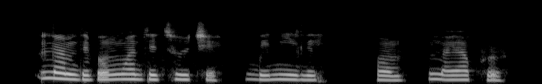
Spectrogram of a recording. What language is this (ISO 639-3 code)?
ibo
